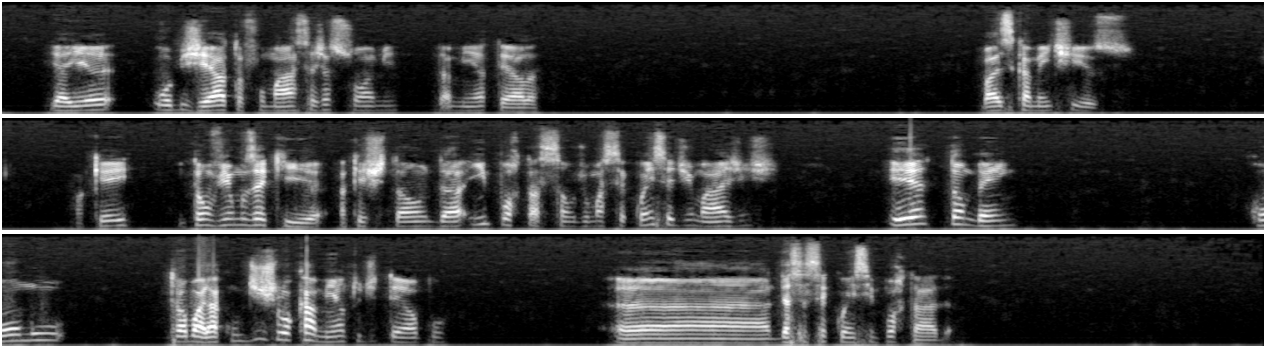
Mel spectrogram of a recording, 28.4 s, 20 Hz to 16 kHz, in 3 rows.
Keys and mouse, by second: 9.2-16.4 drag, 17.4 click, 19.2-21.6 drag, 26.0-28.2 drag.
